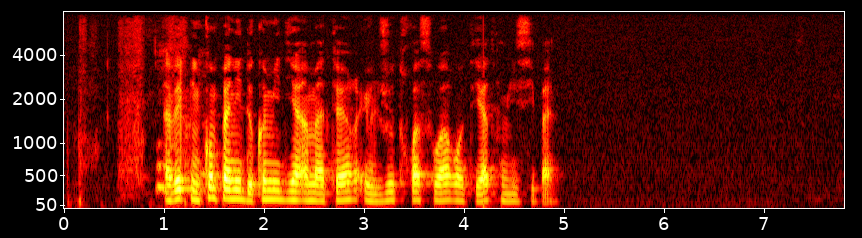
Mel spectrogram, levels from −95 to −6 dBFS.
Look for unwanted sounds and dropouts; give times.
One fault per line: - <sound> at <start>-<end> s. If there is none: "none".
none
